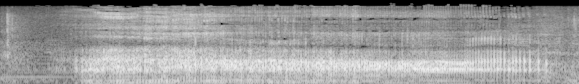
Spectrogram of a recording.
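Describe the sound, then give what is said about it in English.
A man's voice imitates a lion's roar, a sustained, rough, throaty growl held for about two and a half seconds at moderate volume, with no other talking. “I will do it softly, like a wild lion.”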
